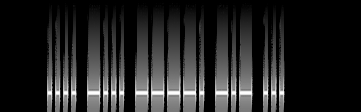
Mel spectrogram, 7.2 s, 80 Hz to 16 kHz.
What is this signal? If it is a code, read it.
Morse code, heard as a keyed tone, about 15 wpm, 700 Hz. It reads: HB9KS
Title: DXCC-100 Call Signs - 5 Characters - Repeated 2x - 15wpm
